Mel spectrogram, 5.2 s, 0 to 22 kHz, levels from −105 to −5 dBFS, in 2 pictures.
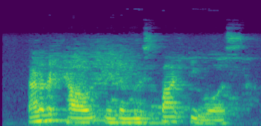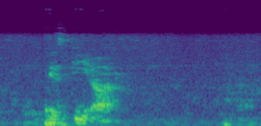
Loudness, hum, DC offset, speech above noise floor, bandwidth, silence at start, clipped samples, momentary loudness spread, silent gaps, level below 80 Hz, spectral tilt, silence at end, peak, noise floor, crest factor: -20 LUFS; none; under 0.1%; 41 dB; 7.8 kHz; 0.3 s; under 0.1%; 15 LU; none; -44 dBFS; -6.5 dB/octave; 0.3 s; -4 dBFS; -61 dBFS; 18 dB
